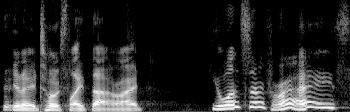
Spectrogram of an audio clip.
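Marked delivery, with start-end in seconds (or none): 1.6-2.6 very high, every phrase lifting upward. Imitating a man whose name you don't know: high-pitched upward inflection. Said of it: "talks upwards in a hey, high pitched voice".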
